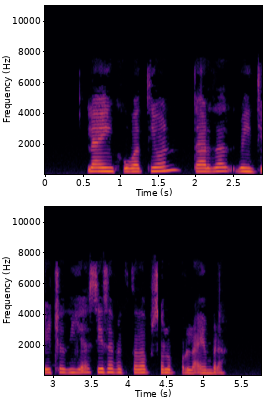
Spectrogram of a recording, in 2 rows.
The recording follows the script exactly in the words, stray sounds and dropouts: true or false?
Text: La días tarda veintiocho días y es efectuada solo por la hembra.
false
